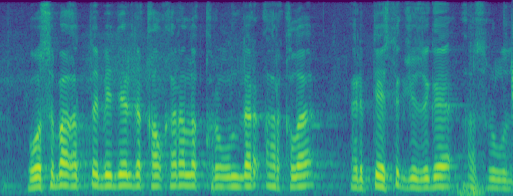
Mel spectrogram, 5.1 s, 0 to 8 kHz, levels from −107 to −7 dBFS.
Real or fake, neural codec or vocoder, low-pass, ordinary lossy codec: real; none; none; none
